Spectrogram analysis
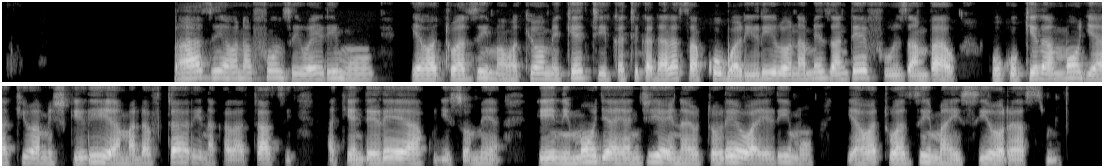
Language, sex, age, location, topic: Swahili, female, 36-49, Dar es Salaam, education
